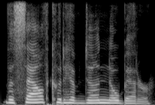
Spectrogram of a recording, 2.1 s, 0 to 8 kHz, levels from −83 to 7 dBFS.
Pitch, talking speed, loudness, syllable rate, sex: 190 Hz, 205 wpm, -17 LUFS, 4.1 syllables/s, female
